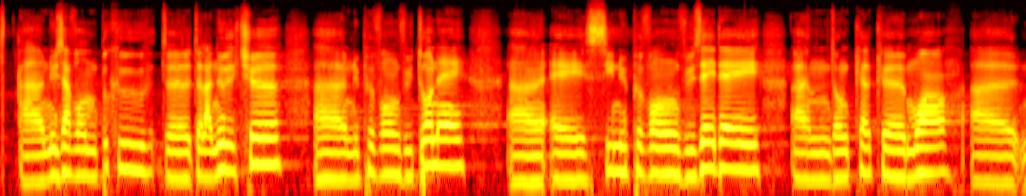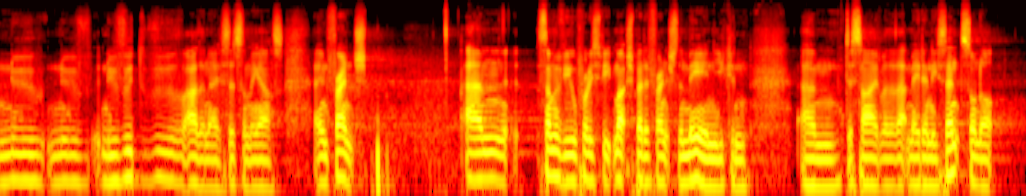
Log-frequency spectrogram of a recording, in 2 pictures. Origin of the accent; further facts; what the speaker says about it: Southampton, South East England, United Kingdom; The church I grew up at in Southampton had connections with this church in France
